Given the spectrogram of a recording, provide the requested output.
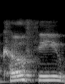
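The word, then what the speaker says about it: Ko-fi: has said that uh kofi rhymes with no fee so thank you erica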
